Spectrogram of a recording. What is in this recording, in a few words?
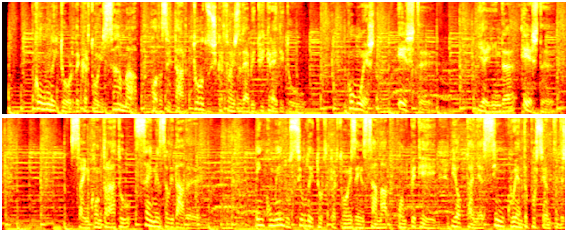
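Portuguese commercial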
